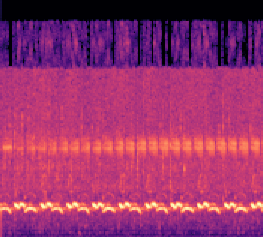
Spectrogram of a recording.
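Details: Caged Javan bush lark in a plain aviary, in continuous 'gacor full isian' song, rapidly repeating one curved, slurred chirp around three times a second with even rhythm; a thin high hum runs steadily underneath.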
